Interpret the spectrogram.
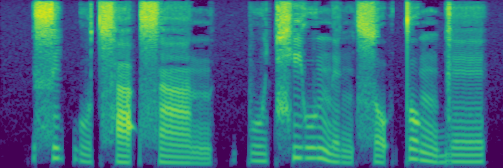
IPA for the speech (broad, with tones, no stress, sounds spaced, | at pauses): s i˦ k̚ u˨˩ t͡sʰ a˨ ʔ s ã˨˩ n | p u˧ t͡ɕʰ j u˦ n̪ e˨˩ ŋ s o˨ ʔ t̪ o˥˧ ŋ ɡ e˧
